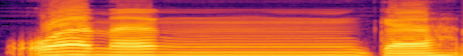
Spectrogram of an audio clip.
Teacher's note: Kemudian teman-teman qala wa man kafara, qala mad tabi'i lagi fathah bertemu alif, wa man kafara nun sukun bertemu kaf dibaca dengan ikhfa hakiki, yaitu dibaca samar suara nunnya ketika bertemu dengan kaf. Wa man kah langsung menyamarkannya atau dengungkannya ke huruf kafnya.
